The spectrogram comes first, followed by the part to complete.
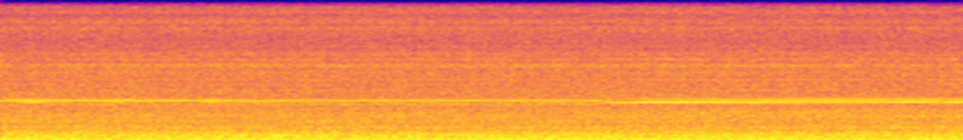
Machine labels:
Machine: pump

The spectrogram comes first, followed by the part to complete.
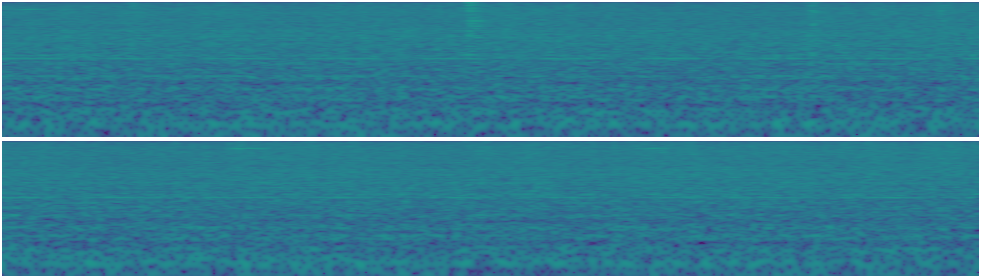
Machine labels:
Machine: fan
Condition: normal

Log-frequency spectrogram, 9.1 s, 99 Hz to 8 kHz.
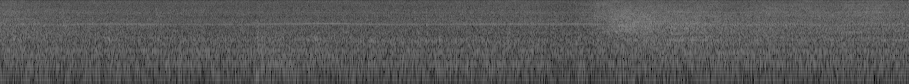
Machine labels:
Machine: pump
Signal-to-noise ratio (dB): -6 dB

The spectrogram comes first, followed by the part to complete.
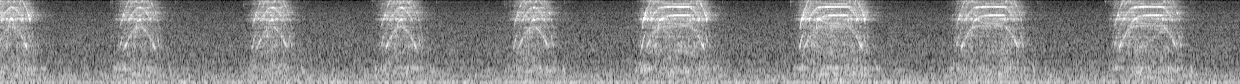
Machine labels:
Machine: slide rail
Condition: abnormal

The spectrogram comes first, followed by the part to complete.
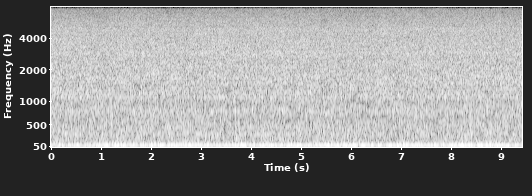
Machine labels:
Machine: fan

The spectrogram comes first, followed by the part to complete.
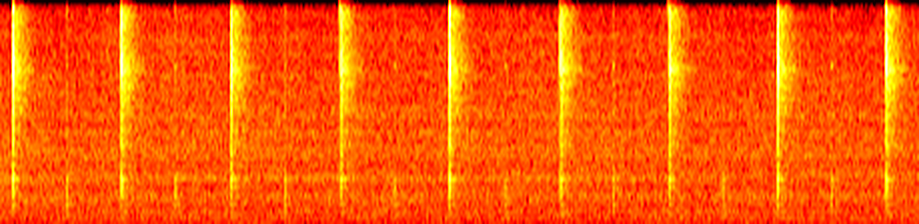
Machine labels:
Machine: valve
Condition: normal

